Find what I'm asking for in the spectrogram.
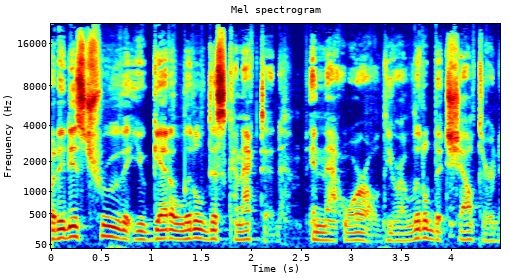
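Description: A man with a normal speaking voice talks at a fairly quick pace using fairly even intonation. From New York City. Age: 40s. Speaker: nonprofit CEO and former state senator. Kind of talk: radio interview. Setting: studio.

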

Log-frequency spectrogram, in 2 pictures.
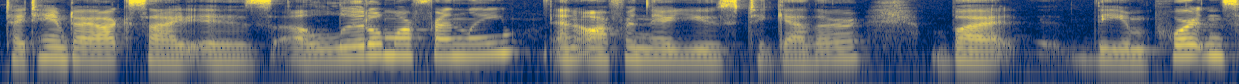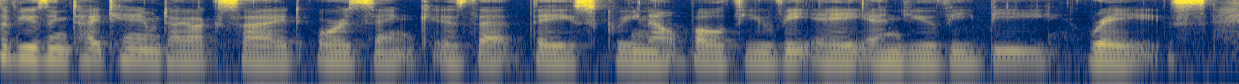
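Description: A woman talks at a moderate pace in a normal speaking voice. Her pitch sits fairly low, with ordinary variation. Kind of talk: interview about health.

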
